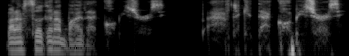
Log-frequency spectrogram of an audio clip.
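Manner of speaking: near-silent whispered confession; hushed aside. Real, not acted. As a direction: whisper it like a guilty secret. Aside confessing a guilty purchase.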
